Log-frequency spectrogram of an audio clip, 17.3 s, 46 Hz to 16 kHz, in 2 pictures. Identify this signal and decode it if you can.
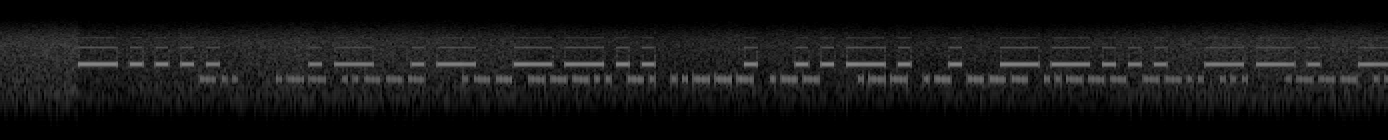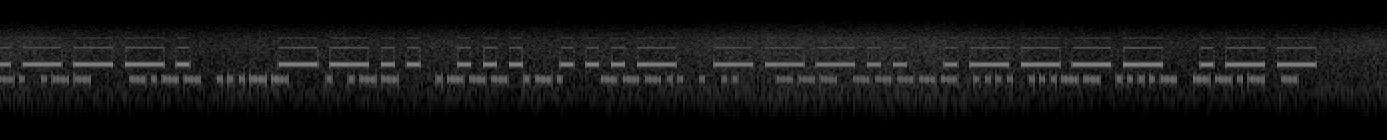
Morse code, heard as two keyed tones, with radio static. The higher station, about 15 wpm, 1090 Hz: 6 AAZ EFE7G9 ZSV81W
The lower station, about 35 wpm, 570 Hz: D W2 W8N2W WAO2ZS JRW Y3 EW JR 8EI O0H34QT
